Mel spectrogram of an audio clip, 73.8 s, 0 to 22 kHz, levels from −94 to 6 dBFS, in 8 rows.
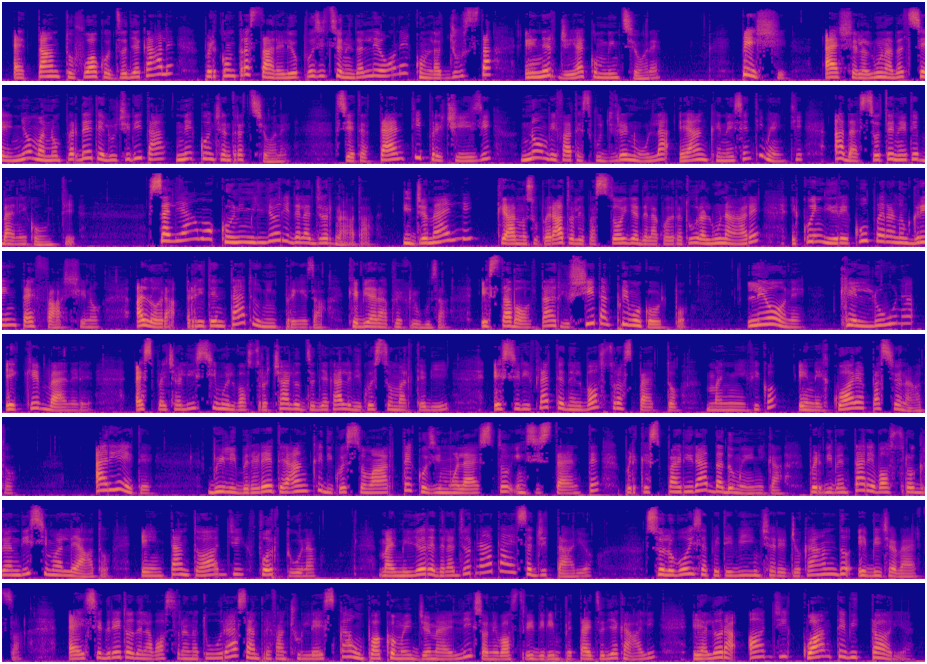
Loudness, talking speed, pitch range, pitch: -32 LUFS, 135 wpm, 185-260 Hz, 220 Hz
